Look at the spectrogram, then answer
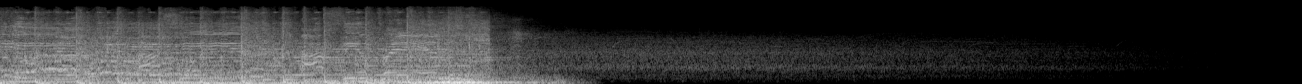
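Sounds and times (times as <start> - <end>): crowd applause and cheering: 0.0 - 11.8.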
